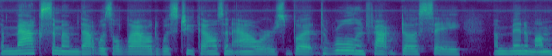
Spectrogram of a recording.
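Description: In a quiet background, a woman with a fairly low pitch speaks at a fairly slow pace with fairly even intonation in an unremarkable speaking voice. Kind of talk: formal briefing. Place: meeting room. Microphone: podium.

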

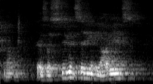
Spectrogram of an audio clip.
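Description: A man in strong room echo, with ordinary pitch variation. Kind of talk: ceremony welcome speech. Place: hall. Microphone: podium.

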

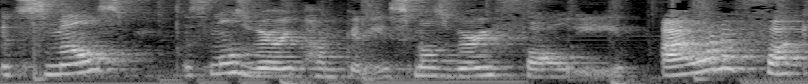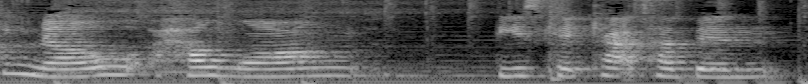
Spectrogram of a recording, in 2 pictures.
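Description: Faint music plays behind a speaker who talks at a fairly slow pace with ordinary pitch variation and audible room echo. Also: woman, high pitch for a woman. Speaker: candy reviewer. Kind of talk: casual vlog chat. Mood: sarcastic, playful. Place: home room. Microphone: camera far.

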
